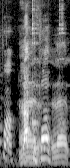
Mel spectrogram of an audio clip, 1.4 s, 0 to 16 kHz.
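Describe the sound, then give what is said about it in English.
Wine glasses clink together a couple of times in a toast, bright, with murmuring voices in the background; the glasses hold an organic, 100% Grenache wine. “But cheers, people. Here's to La Coupon.”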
